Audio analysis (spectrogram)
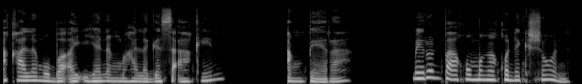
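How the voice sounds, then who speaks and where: A bitter, once-powerful older woman who still speaks down to everyone, played by a female storyteller. The voice sits fairly low and sounds dry and close, with no room around it. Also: animated, moderate pace, darkish tone, dry recording, close to an everyday voice. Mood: scornful. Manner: haughty, defiant. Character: proud fallen rich older woman, bitter.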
